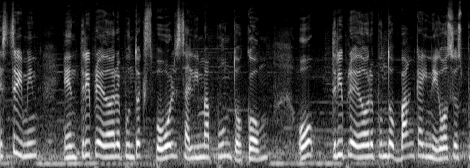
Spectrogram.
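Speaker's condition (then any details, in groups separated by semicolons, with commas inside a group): No condition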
